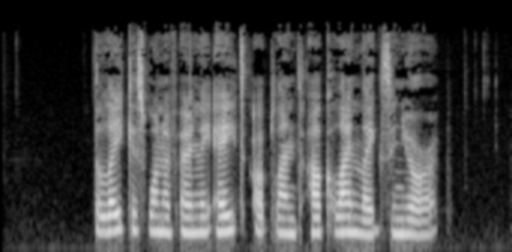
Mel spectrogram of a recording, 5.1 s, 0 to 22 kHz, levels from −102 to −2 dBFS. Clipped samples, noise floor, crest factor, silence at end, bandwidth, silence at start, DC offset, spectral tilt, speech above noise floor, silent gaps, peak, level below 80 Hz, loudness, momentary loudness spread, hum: under 0.1%; -74 dBFS; 18 dB; 0.75 s; 15.5 kHz; 0.95 s; under 0.1%; -2.5 dB/octave; 55 dB; none; -2 dBFS; -60 dBFS; -19 LUFS; 6 LU; none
